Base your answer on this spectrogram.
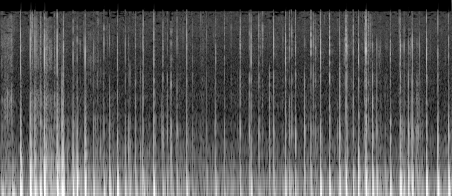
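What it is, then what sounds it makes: Glitter foam heart. A flat, thin, solid pink glitter foam heart is held in both hands while fingernails scratch quickly across its textured glitter surface. The result is a rapid run of short, dull, low scratchy ticks with faint crackly edges, heaviest at the start and end.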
